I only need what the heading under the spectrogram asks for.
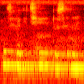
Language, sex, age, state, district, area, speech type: Odia, female, 18-30, Odisha, Koraput, urban, spontaneous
